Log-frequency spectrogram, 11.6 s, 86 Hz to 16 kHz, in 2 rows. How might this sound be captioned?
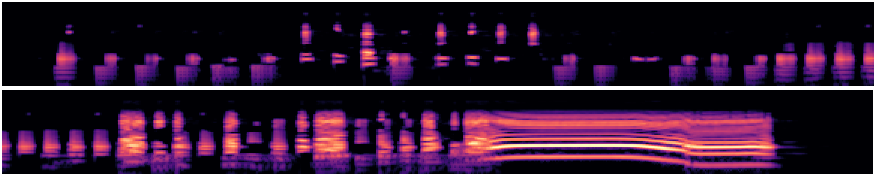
1115 tombola cracklebox clicking timestretch
I took Tombola's recording of a cracklebox clicking and emitting a kazoo-like sound at the end. Using Audacity, I transformed it by stretching the time by -70%.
